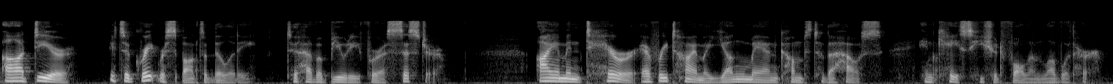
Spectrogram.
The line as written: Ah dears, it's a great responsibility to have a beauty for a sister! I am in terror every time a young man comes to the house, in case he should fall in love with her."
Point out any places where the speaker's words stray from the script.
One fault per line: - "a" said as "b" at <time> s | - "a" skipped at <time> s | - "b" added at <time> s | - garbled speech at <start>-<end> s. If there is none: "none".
- "dears" said as "dear" at 0.3 s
